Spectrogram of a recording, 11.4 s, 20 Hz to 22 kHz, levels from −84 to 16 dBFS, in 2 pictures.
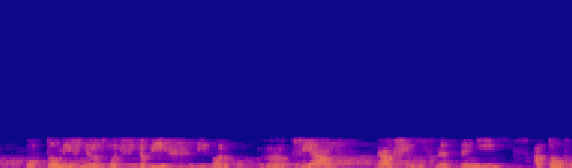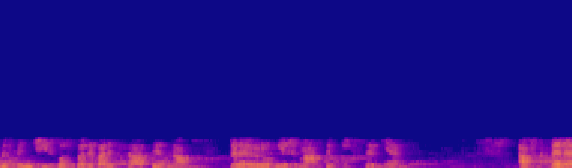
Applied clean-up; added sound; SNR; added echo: classical method WPE with log-MMSE.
